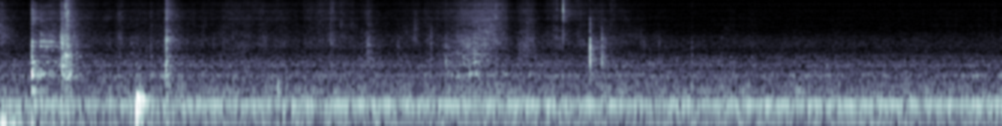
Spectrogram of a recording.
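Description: Small clicks and taps of chocolate bonbons and a kitchen knife being handled on a countertop mat, several in the first second and a few fainter ones a few seconds in, over a steady low hum.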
